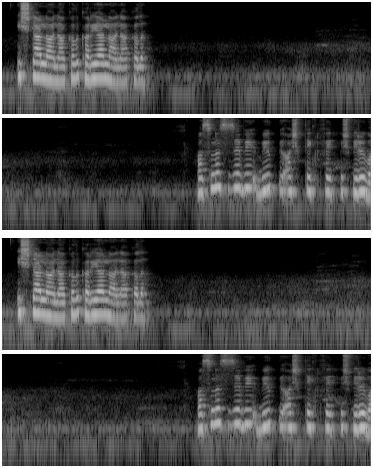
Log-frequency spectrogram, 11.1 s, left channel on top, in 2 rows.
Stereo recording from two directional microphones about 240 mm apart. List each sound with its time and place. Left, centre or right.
0.2 s speech: centre
8.4 s speech: centre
